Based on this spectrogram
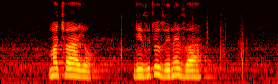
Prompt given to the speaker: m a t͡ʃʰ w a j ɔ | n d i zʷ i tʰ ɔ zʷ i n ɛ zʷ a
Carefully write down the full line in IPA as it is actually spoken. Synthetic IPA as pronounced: m a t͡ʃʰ w a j ɔ | n d i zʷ i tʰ u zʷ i n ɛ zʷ a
